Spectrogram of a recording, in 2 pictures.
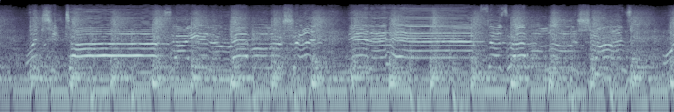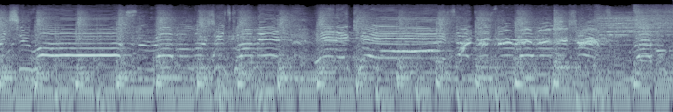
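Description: A rock band plays loud and steady throughout, with dense driving guitars and drums and a melodic lead line rising above the full, unbroken wall of sound.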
